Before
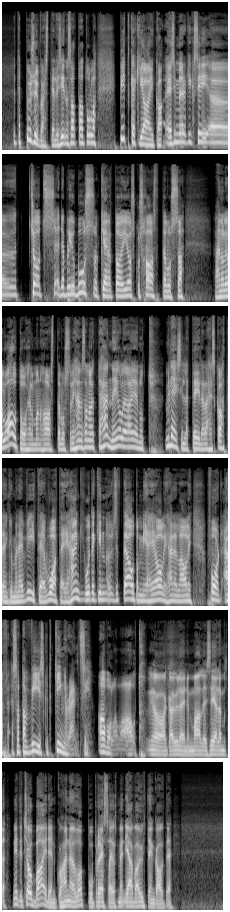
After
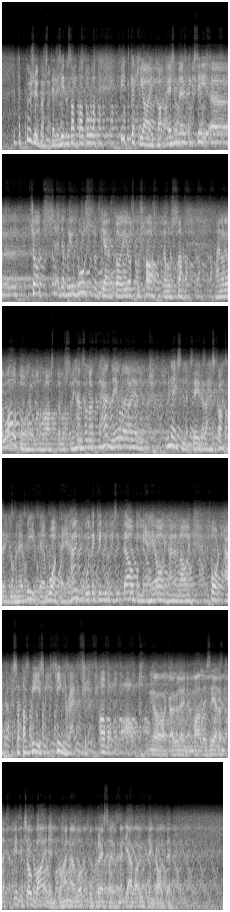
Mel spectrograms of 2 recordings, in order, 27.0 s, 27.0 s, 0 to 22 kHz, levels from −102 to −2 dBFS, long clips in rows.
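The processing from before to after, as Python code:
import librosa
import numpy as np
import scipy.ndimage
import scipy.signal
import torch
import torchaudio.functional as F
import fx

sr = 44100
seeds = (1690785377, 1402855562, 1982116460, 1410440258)

y = x + 0.5 * 10.0 ** (-28.5 / 20.0) * np.sign(x)
y = scipy.signal.sosfilt(scipy.signal.ellip(4, 1.0, 40, 4700.0, 'lowpass', fs=sr, output='sos'), y)
y = fx.echo_alternate(y, sr, ms=124, hz=2000.0, feedback_pct=86, wet_db=-8.5)
y = y * 10.0 ** (-1.5 / 20.0)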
